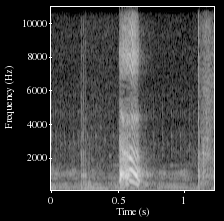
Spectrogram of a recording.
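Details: Infant boy with morning hiccups, May 2010: short, abrupt voiced catches of breath about half a second apart, with quiet household sounds around them.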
